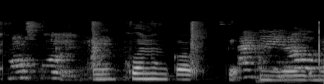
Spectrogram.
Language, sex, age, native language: Icelandic, male, 9, Icelandic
